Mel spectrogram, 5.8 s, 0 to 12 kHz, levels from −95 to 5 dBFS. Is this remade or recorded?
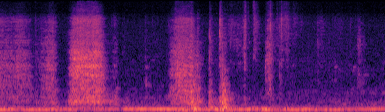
recorded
